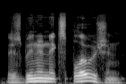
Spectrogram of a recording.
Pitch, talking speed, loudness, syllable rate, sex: 115 Hz, 190 wpm, -15 LUFS, 6.3 syllables/s, male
